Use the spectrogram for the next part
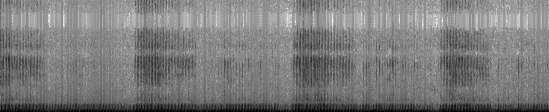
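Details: Pet cat giving a steady, deep rumbling purr. It alternates between inhale and exhale phases about every two seconds, the tone shifting slightly at each switch, in a quiet indoor setting.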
